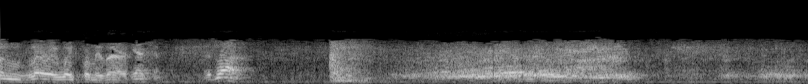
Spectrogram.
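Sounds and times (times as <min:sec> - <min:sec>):
speech: 0:00.3 - 0:02.6
car engine revving as the car pulls away: 0:03.4 - 0:06.6.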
